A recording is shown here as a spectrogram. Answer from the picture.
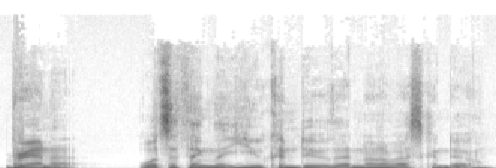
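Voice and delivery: ordinary delivery

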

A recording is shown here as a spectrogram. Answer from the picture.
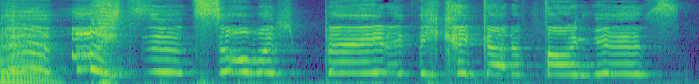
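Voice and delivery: drawn-out comic whimper; mock agony. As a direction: whine it out through hammed-up pain. Injured customer whimpering in sketch.

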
